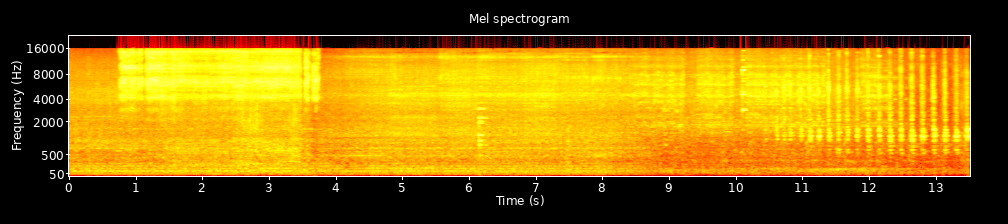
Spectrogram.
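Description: A handheld straight grinder with a small wheel grinding a metal part, with a bright hiss for the first few seconds while the wheel bites, then running on more steadily. About ten seconds in, a hammer starts striking metal rapidly, about three to four ringing blows a second.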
